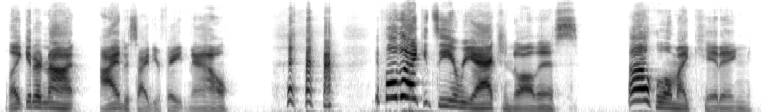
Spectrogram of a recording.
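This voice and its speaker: A woman's voice: a bass voice, wildly swooping pitch, normal speed, sharp tone, smooth, exaggerated voice. A woman voicing a manic, childish talking flower villain from a video game, theatrical and mocking, swinging between cutesy and menacing. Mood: menacing, grandiose, then gleeful, taunting. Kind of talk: dramatic game villain monologue voice acting.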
